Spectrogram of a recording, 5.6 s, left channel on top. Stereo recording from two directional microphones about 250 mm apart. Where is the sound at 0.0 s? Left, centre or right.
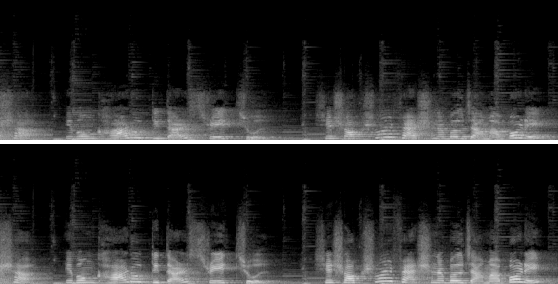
Right.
